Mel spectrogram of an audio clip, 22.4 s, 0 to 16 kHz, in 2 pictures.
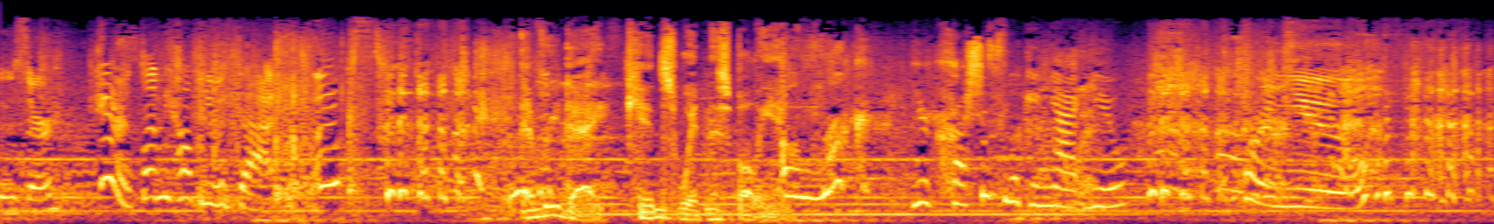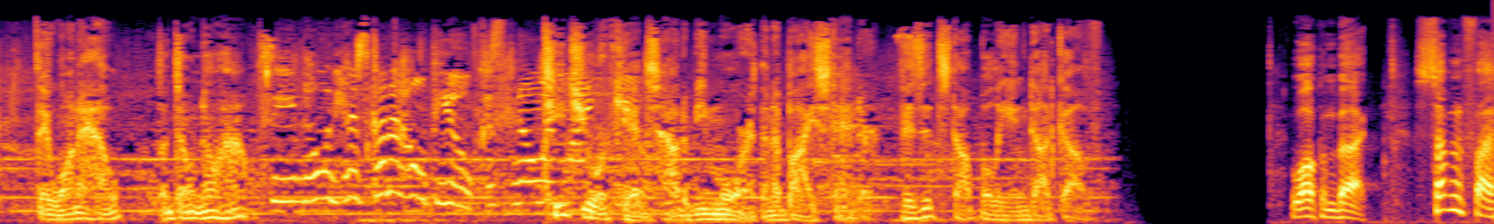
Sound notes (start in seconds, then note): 2.7 laughter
